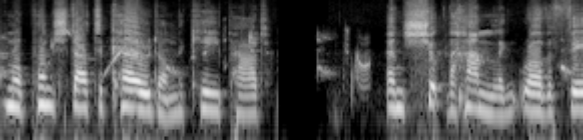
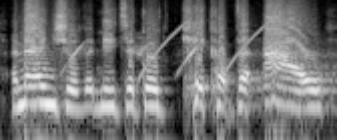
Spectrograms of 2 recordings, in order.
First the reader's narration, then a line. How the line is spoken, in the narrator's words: Sam snapped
